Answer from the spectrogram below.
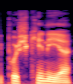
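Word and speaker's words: Puschkinia: And then I'm so excited that you ID'd that one plant for me, Pushkinia.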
